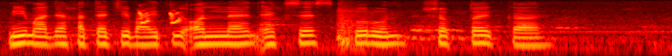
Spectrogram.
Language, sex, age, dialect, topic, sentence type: Marathi, male, 18-24, Southern Konkan, banking, question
